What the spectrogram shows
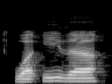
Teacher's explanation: ذال کو پڑھتے وقت زبان تھوڑی سی باہر نکالیں گے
